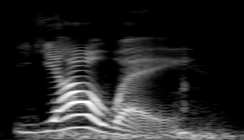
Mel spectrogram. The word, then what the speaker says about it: Yahweh: Yahweh is how we would say it. – How we pronounce it.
